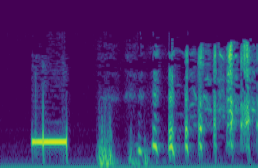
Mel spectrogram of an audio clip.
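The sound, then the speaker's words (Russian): A single loud, steady telephone call tone sounds briefly, like a ring on an unanswered line, then stops and a voice starts talking. “он походу выключил телефон.”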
